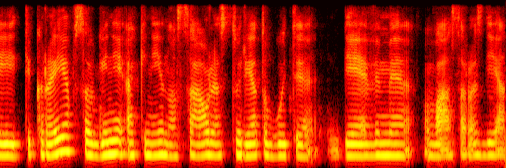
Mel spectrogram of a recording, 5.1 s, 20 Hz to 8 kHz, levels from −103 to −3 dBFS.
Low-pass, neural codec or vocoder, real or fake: 7.2 kHz; none; real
